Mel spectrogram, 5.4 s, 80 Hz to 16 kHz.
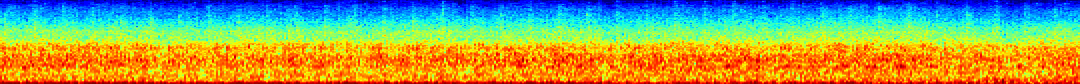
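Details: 1992 Ford 7.3 IDI naturally aspirated diesel, rebuilt engine on first start: deep idle with faint uneven knock; knock disappeared after old cleaned injectors were replaced with new ones, though tight piston-to-head clearance was also suspected.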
